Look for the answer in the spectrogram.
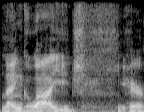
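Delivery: slow delivery, laughing through the word. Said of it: "so I'm sorry for laughing".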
